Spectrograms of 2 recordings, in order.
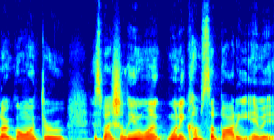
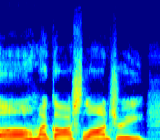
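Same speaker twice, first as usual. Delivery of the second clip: put-on complaining voice. Retelling complaining to a friend about chores: imitating own complaining. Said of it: "I be complaining".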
